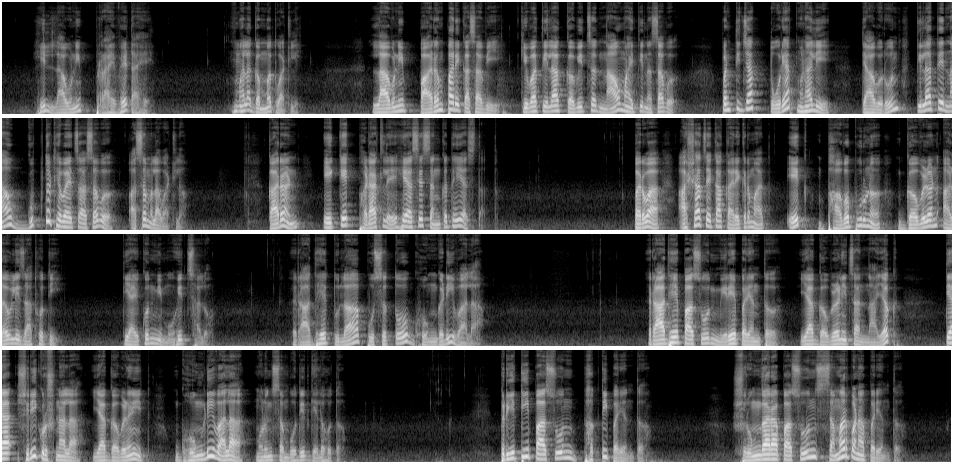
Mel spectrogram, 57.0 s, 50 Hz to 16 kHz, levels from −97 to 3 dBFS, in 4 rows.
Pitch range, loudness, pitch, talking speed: 110-165 Hz, -20 LUFS, 130 Hz, 80 wpm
